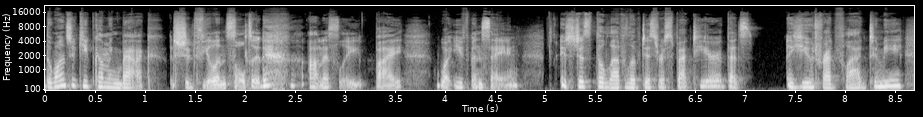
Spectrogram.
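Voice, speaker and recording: A woman's medium-pitched voice with vocal fry and very wide pitch swings, at a moderate pace and very even loudness, in a dry, close sound with no echo on a very clean recording with a silent background. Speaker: youtuber, commentary creator. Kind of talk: reaction commentary vlog.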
